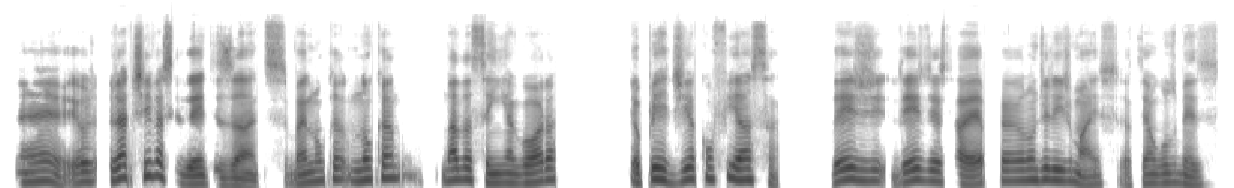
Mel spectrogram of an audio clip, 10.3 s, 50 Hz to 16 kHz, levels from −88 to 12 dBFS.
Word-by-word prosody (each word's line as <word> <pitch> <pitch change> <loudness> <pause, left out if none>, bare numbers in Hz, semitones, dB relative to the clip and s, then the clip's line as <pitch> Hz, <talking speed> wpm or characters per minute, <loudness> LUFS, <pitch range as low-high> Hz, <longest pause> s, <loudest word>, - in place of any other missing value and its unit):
É, 145 -1 0
eu 145 +5 +1
j 150 - -7
já 195 +5 +5
tive 230 +5 0
acidentes 120 - +1
antes, 95 -4 0
mas 125 - +2
nunca 160 +5 -2
nunca 175 +5 0 0.4
nada 170 +2 +1
assim, 135 -6 0
agora, 135 +6 +3 0.6
eu 135 - +1
perdi 170 -1 +3
a - - +1
confiança. 180 -1 0 0.4
Desde 165 +2 +1
desde 160 +2 0
essa 150 -2 -2
época 115 +8 +1
eu 160 +1 0
não 170 0 +1
dirijo 170 -2 +1
mais, 115 -2 -5
já - - -10
tem 130 - -5
alguns 135 +1 -3
meses. 105 -4 -5
155 Hz, 170 wpm, -24 LUFS, 130-175 Hz, 0.6 s, já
